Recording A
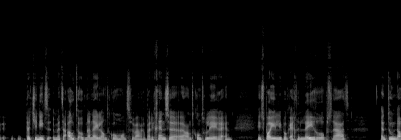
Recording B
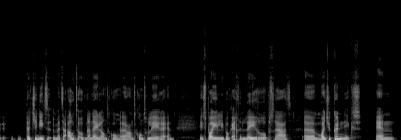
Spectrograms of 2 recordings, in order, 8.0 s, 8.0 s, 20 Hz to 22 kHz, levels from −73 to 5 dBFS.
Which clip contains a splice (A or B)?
B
